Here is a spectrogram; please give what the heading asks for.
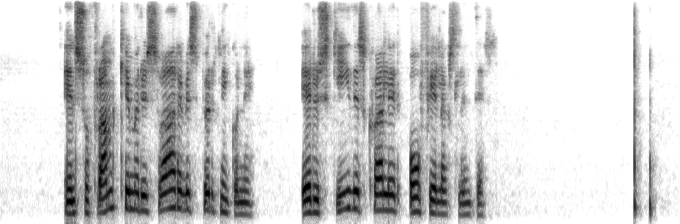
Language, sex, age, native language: Icelandic, female, 40-49, Icelandic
